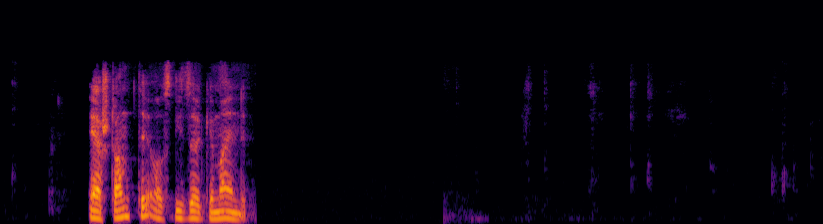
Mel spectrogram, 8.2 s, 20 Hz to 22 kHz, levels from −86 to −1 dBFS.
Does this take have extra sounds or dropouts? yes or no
no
